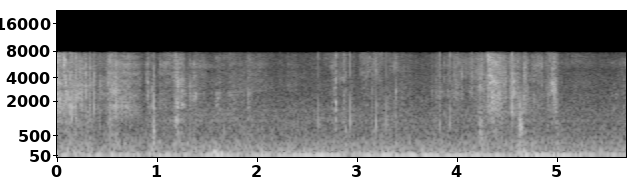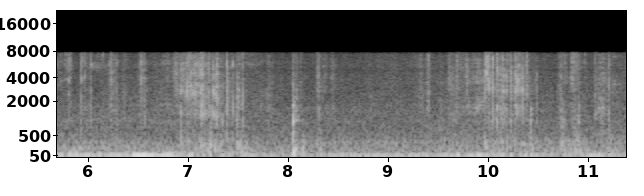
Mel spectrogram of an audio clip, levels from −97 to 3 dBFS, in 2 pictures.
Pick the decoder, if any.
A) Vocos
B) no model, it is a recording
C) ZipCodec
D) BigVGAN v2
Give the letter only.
B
